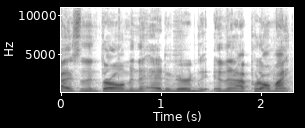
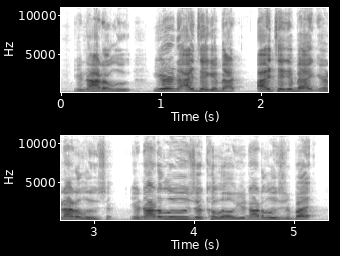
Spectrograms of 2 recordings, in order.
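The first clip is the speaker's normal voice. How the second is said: high, loud hurried take-back; frantic backpedal; 7 semitones higher, 6 dB louder than usual. Acted.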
